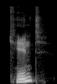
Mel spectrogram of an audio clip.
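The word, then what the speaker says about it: Kindt: hear this but i'm trying to hear a pronunciation of it kent okay all right so matt kent that's that's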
